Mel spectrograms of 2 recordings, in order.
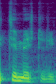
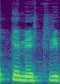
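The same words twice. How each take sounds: First: केमिस्ट्री with a ch sound, chem-es-tree; केमिस्ट्री misread with ch; wrong pronunciation. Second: केमिस्ट्री with a k sound, kem-is-tree; केमिस्ट्री said the right way; correct pronunciation. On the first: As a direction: say केमिस्ट्री starting with ch, the mistake. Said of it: "ना कि केमिस्ट्री". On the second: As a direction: say केमिस्ट्री starting with k. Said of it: "केमिस्ट्री पढ़ते हैं". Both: Shown as a demonstration.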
